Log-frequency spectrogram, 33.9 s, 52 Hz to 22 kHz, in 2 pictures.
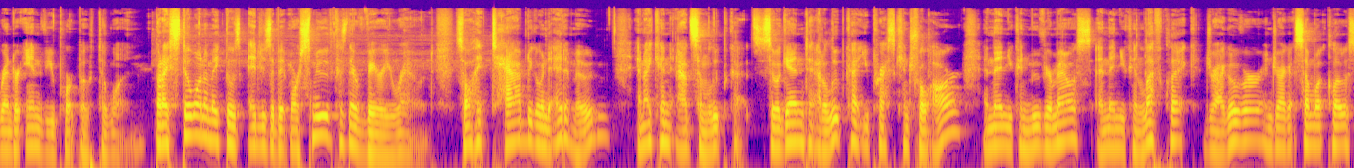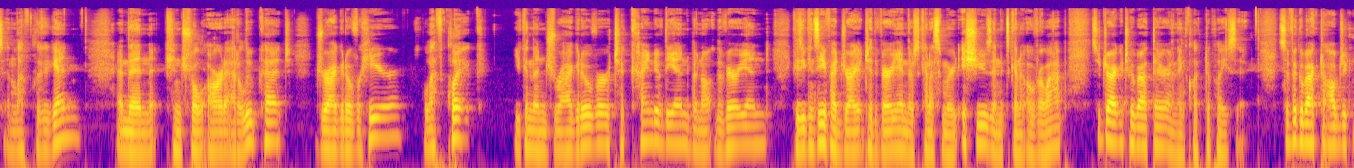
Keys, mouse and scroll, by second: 0.7-1.5 shift+middle drag, 1.6 middle drag, 1.7-3.1 scroll up 2, 1.9 ctrl+z, 2.3-3.1 shift+middle drag, 3.3-4.0 middle drag, 4.8 middle drag, 5.1-6.1 middle drag, 5.4-6.1 scroll down 3, 6.2 Tab, 6.8 middle click, 7.0-7.9 scroll up 1, 11.4 ctrl+r, 14.3 click, 17.1-17.4 drag, 17.4 middle drag, 17.6 click, 17.7 middle click, 18.0-19.0 middle drag, 19.6 ctrl+r, 22.2 click, 31.6 click, 31.9-32.8 scroll down 2, 32.1 middle click, 32.8 Tab, 33.3-33.8 shift+middle drag, 33.5-33.8 shift+scroll up 1.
